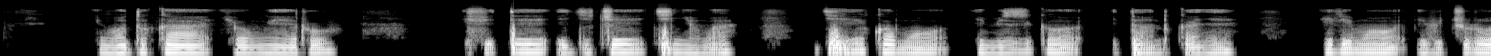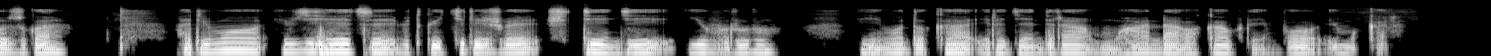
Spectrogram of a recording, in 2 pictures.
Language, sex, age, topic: Kinyarwanda, female, 36-49, government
